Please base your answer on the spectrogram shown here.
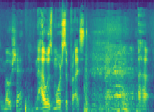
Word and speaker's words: Moshe: name, and she said, tell them your name is Moshe without the N, and then they get it.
